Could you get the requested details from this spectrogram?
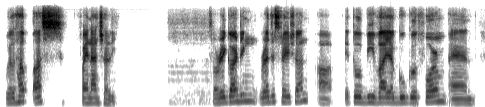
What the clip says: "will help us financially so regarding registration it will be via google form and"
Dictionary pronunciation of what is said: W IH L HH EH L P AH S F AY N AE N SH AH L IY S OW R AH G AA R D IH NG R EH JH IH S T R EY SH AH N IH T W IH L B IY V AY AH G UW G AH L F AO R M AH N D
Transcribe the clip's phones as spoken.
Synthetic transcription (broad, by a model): W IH L HH EH L P AH S F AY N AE N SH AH L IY S OW R AH G AA R D IH NG R EH JH IH S T R EY SH AH N IH T W IH L B IY V AY AH G UW G AH L F AO R M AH N D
